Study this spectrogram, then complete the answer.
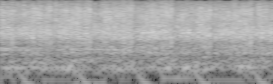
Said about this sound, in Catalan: amb una llarga ovació i fins i tot amb algun puny alçat.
